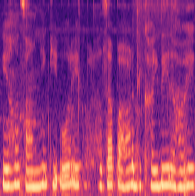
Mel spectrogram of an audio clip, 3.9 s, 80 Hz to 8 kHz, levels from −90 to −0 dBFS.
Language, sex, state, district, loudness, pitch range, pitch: Hindi, female, Bihar, Bhagalpur, -12 LUFS, 240-260 Hz, 250 Hz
